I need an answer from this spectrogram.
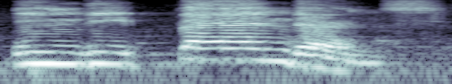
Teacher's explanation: It's a polysyllabic word, and because of the penultimate stress rule, instead of being stressed on just any syllable, it is stressed on the second to the last syllable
